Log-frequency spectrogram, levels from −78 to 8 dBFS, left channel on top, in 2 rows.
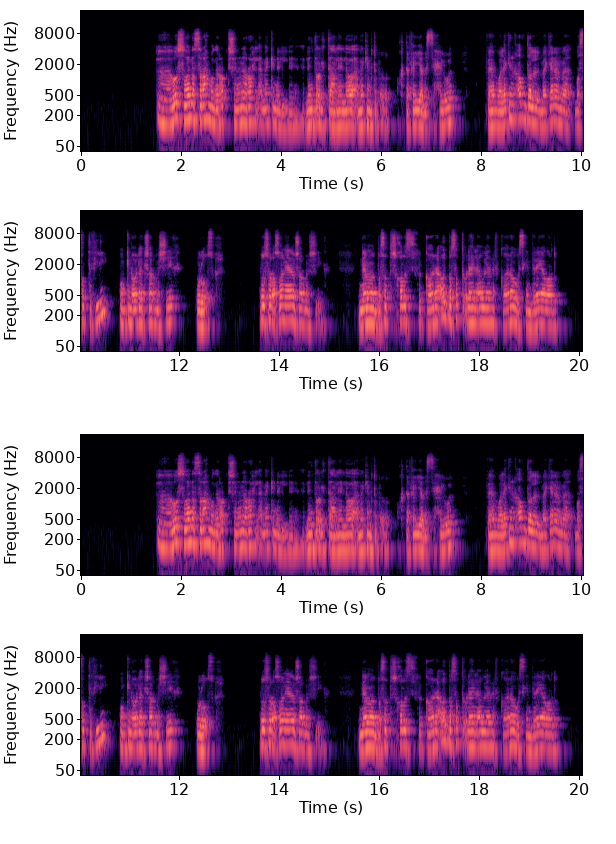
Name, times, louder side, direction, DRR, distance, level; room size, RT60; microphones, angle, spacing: voice 1, 1.5-6.1 6.5-7.5 8.1-12.0 12.4-12.9 13.6-14.9 15.6-19.6, left 2 dB, 20° left, 0.5 m, -20 dB
7.2 x 2.5 x 2.4 m
head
